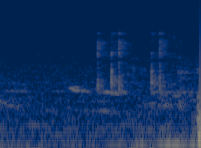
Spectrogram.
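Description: Near silence with a few faint computer-mouse clicks, a pair about a second in and one more shortly after.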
